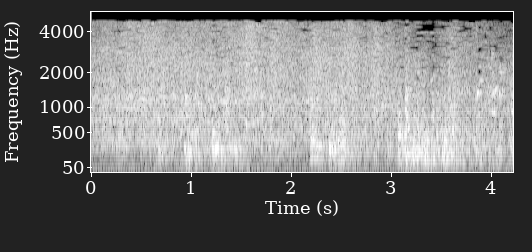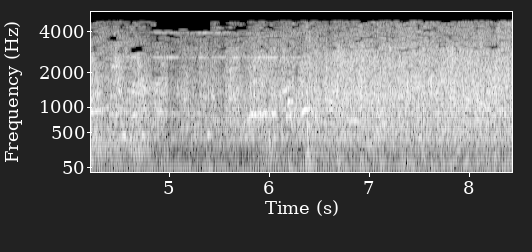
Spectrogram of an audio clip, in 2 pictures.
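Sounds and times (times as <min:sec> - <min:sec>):
closet contents crashing out sound effect: 0:00.0 - 0:06.9
laughter: 0:03.5 - 0:08.3.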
